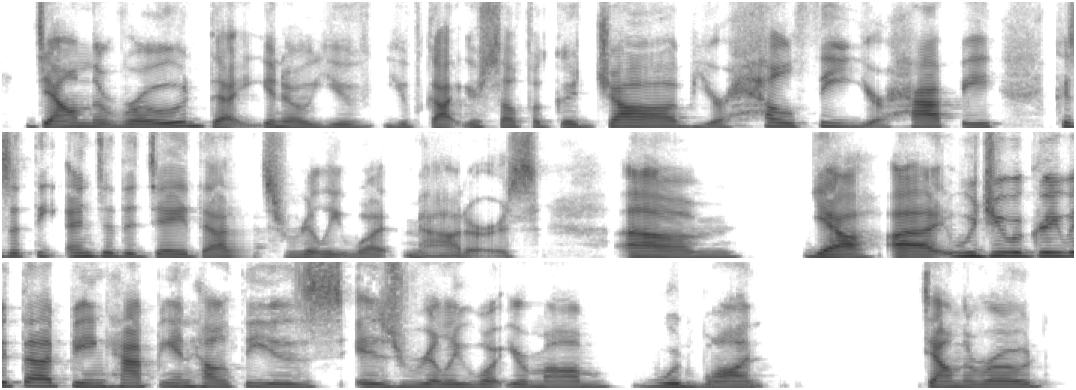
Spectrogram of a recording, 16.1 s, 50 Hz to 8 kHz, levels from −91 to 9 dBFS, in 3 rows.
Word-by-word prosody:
down 190 +1 +3
the 190 -1 -2
road 195 +6 +1
that, 170 +7 -2
you 180 - -1
know, 160 -1 -2
you've 160 +1 -7
you've 165 -1 -12
got 165 +1 +1
yourself 170 -1 -5
a 165 - -6
good 160 0 -6
job, 190 -2 +3
you're - - -7
healthy, 210 -1 -2
you're 185 -2 -5
happy. 190 -1 +2 0.3
'Cause 205 -2 -1
at 195 0 -4
the 215 - -6
end 210 0 +1
of 205 - 0
the 185 - -2
day, 180 0 -1
that's 185 +1 -4
really 160 -1 -4
what 150 0 -6
matters. 75 -2 -5 0.4
Um, 160 -3 +2 0.3
yeah, 165 -4 +5
uh, 185 -1 +7
would 215 -1 +5
you 230 -1 +6
agree 220 +1 +4
with 220 +1 +1
that, 220 -1 +4
being 190 -2 +1
happy 195 0 +2
and 190 - -1
healthy 190 0 -2
is 170 0 -2
is 175 -2 -1
really 175 0 -2
what 175 0 -4
your 175 -1 -3
mom 165 0 -4
would 185 -2 +1
want 170 +1 -1 0.8
down 175 -4 +3
the 175 - -4
road? 180 +1 -1
180 Hz, 190 wpm, -23 LUFS, 170-195 Hz, 0.8 s, uh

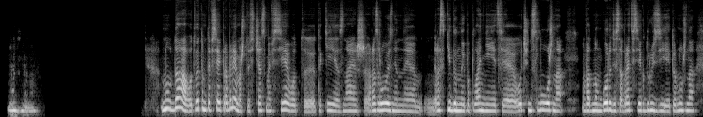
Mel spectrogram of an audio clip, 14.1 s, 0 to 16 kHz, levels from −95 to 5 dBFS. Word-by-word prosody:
Мгм. 200 -2 -3 2.4
Ну 255 +2 +4
да, 260 -3 +4
вот 190 +4 -3
в - - 0
этом-то 245 -2 +3
вся 235 +2 +1
и - - +4
проблема, 230 -2 0
что 180 +1 -7
сейчас 210 +3 -6
мы 195 - -4
все 230 +4 0
вот, 190 -1 -5
э, 85 0 -4
такие, 195 0 -4
знаешь, 190 +1 -4
разрозненные, 200 -4 +2
м, 165 -3 -12
раскиданные 215 -2 +3
по 200 - -6
планете. 195 -4 -1
Очень 205 +4 -1
сложно 220 -3 0 0.4
в 200 - -4
одном 200 0 +1
городе 230 -2 +6
собрать 205 +2 -3
всех 215 -2 -2
друзей. 195 -3 0
Это 190 +2 -5
нужно 205 0 -2
205 Hz, 135 wpm, -17 LUFS, 190-220 Hz, 2.4 s, городе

